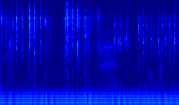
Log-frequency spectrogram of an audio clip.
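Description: Code being typed on a computer keyboard: a quick, irregular run of close, crisp key clicks with short pauses, heard alone against a faint background hum.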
